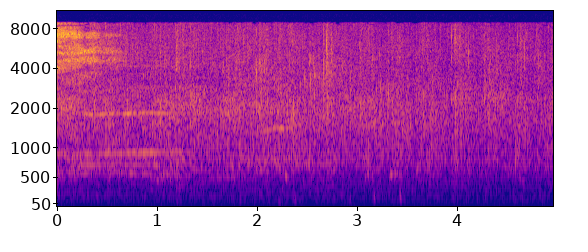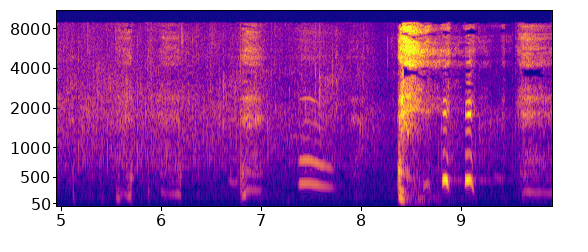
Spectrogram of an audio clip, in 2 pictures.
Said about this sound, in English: Thank God there's life in the house. Give him a hand clap.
